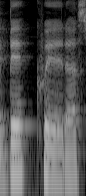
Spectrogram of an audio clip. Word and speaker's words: ubiquitous: says the uh sound so i've divided that here by putting the bic the k sound here on this syllable and the wha sound in the next syllable biquid us um you could also say big quiddus you could divide it in another place but i think seeing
